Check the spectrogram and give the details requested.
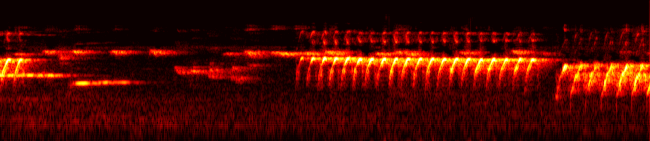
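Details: Canary singing to stimulate females to mate: short whistled notes and a clear lower note, then a loud pulsed rolling trill lasting over a second, switching to a slightly lower roll.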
